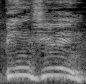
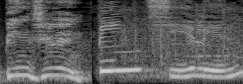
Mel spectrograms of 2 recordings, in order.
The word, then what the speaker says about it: 冰淇淋: In the ice cream video, he pronounces the consonant of qi like the English ch instead of the t sound in Mandarin. 冰淇淋。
